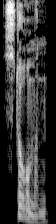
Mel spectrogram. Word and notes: storeman: British English

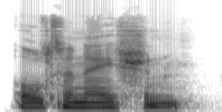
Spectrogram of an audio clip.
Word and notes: alternation: British English

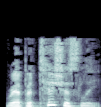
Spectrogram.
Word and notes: repetitiously: British English

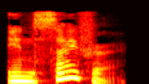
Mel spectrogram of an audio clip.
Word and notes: encipher: British English

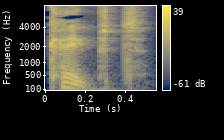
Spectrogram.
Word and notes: caped: British English

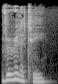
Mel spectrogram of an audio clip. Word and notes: virility: British English

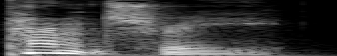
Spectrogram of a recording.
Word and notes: pantry: British English

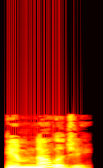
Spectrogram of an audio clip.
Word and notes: hymnology: British English

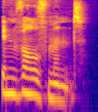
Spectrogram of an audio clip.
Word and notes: involvement: British English

